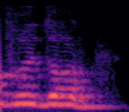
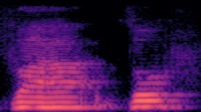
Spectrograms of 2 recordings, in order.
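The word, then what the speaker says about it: וָדֹר: ¿Por qué no vedor? Porque como es sílaba acentuada, esta prefiere en vez del sheva una kametz. Entonces, vador.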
